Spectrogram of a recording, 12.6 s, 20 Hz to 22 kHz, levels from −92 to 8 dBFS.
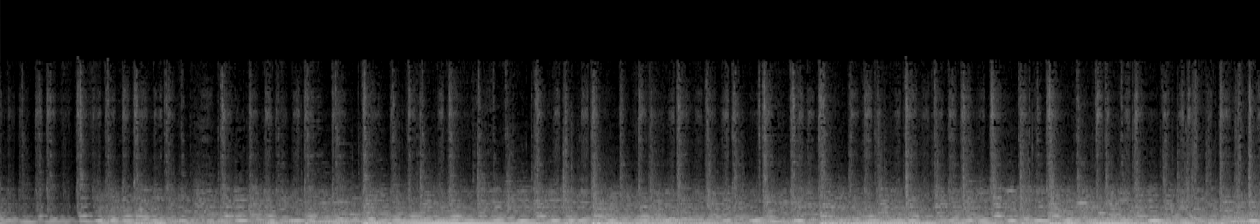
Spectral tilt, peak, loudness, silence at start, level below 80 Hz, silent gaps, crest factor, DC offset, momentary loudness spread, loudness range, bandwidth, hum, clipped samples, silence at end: -7.5 dB/octave; -10 dBFS; -28 LUFS; 0 s; -32 dBFS; none; 16 dB; under 0.1%; 8 LU; 5 LU; 14.5 kHz; none; under 0.1%; 0 s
